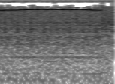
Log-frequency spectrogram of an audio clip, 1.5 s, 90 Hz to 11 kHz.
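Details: Isuzu 4BE1 diesel truck after overhaul and injector replacement, idle raised: steady, even low diesel rumble with no knocks or rattles; engine sound fixed, running normally and ready to drive.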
